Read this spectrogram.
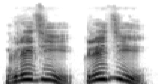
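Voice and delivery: very high excited squeal; thrilled little creature, way up high; delighted squeaking. A narrator's reading. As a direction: squeak with glee. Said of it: "в восторге пищала Бупу".

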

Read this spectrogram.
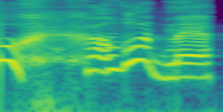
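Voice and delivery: startled exclamation. A narrator's reading. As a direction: exclaim at the chill. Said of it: "раздался возглас". (возглас от холода)

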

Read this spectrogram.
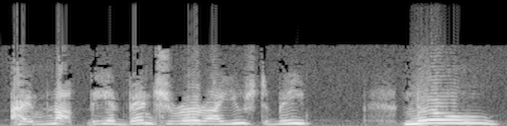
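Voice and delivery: ordinary delivery, nothing marked

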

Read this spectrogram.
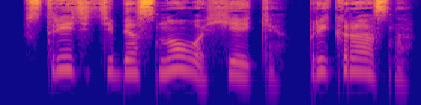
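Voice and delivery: lightly voiced young woman, clear and deep; a hint of a young woman, gently. A narrator's reading. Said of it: "произнесла она своим чистым, глубоким голосом".

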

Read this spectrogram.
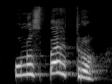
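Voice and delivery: high, loud terrified shout; wild scream. A narrator's reading. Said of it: "gridò Tommy selvaggiamente". (grido selvaggio di terrore)

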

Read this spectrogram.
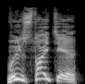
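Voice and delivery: high-pitched angry shout; shouting them down. Acted. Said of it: "перекричал Филипп Филиппович".

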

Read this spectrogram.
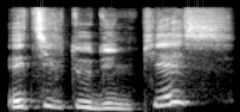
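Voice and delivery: slow, high-pitched worried question; anxious cry. Acted. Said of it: "cria madame Tivy".

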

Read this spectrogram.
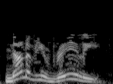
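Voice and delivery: high-pitched, aggrieved insistence; affronted victim pleading his case; indignant protest. A narrator's reading. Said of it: "he demanded".

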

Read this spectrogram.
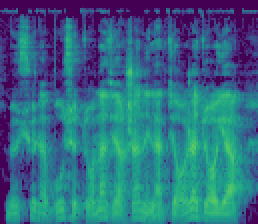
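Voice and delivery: ordinary delivery

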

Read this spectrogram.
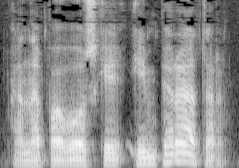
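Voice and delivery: plain reading voice

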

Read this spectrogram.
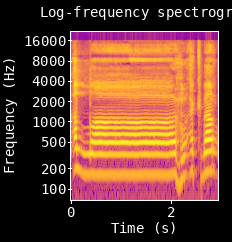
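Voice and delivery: الله stretched very long, then أكبر after a pause; drawn-out Allah. Shown as a demonstration. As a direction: hold the word الله long while forming the intention. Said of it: "بتمد لفظ الجلالة الله".

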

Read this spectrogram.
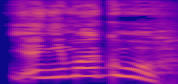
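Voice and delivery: very high-pitched woman's cry; desperate cry. A narrator's reading. Liza stumbles while fleeing, desperate high cry. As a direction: cry out that you can't go on. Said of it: "кричала Лиза".

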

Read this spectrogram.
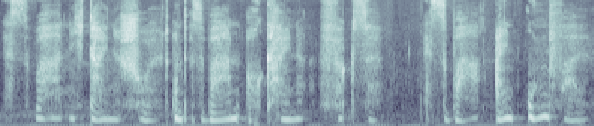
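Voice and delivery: soothing insistent whisper; whispered reassurance. Acted. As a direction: comfort in a hush. Hushed argument at night.

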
